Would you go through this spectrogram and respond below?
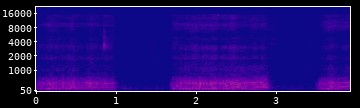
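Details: Home-kept pet fox Alice grumbling during petting indoors: three long, loud, throaty whining growls, each about a second, rich in low harmonics and separated by short silent gaps.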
